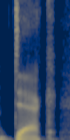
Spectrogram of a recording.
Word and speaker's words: deque: A deck, and you pronounce it deck, like a deck of cards, stands for double-ended queue.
